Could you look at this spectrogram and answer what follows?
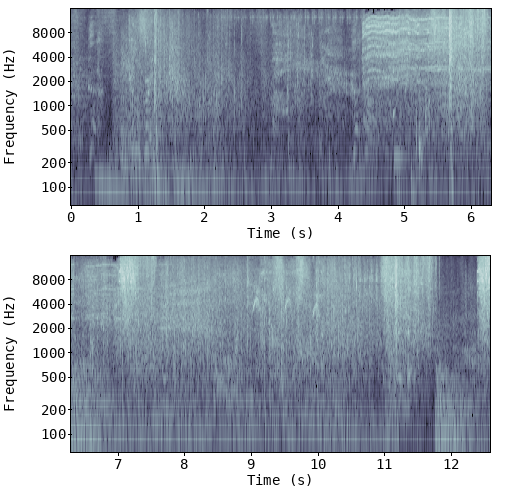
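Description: Confringo fire-spell blasts booming repeatedly in the Hogwarts Legacy video game, with loud low explosive thumps and crashing impacts throughout, punctuated by heavier bursts, amid continuous game action and effects.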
